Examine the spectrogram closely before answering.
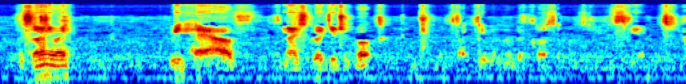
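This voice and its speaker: Loudness swings widely as a man talks at a fairly quick pace amid noticeable background noise. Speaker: music collector video blogger. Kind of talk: casual product review. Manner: hesitant, many fillers.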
